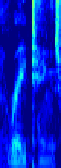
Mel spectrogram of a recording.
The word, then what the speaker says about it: Rtings: I believe there's a tech website called Rtings, Ratings pronounced, I believe, but Rtings, and they're an excellent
